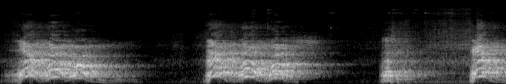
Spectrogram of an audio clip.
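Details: Siberian Husky howling in three sustained, rich, harmonic cries, each about one and a half seconds long, separated by brief silences.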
